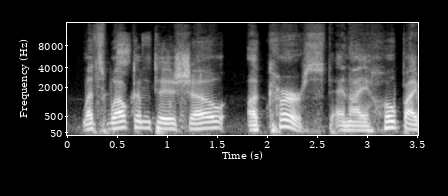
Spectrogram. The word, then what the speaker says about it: Accursed: So, let's welcome to the show Aursed. And I hope I pronounced that properly because if I it up and I'm then I'm an idiot.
